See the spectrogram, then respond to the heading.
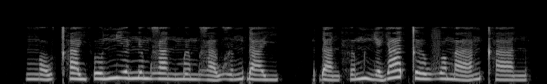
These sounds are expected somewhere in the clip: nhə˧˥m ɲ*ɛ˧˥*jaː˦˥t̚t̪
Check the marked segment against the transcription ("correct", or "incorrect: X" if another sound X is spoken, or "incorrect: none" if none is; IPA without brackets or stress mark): incorrect: ɛ˨˩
